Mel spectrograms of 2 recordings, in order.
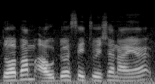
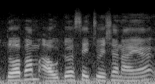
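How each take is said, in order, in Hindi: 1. Outdoor background noise आवाज़ के आसपास से फ़िल्टर होकर हट जाता है। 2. आउटडोर बैकग्राउंड नॉइज़ आवाज़ के आसपास सुनाई देता है। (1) "अब ऑन करके एक बार डिफरेंस सुनते हैं।" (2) "पहले मैंने नॉइस कैंसिलेशन ऑफ रखा है"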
